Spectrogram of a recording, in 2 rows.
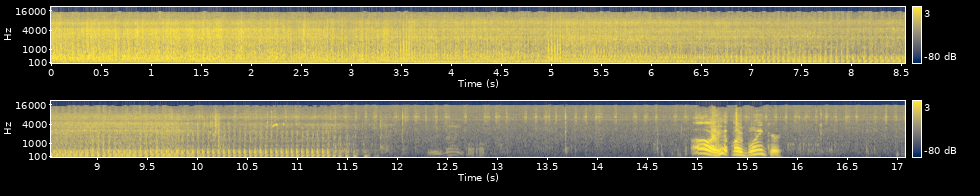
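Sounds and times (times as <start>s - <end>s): wind on microphone: 0.0s - 6.8s
dirt bike engine running: 0.0s - 17.0s.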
